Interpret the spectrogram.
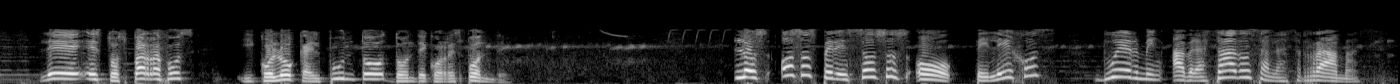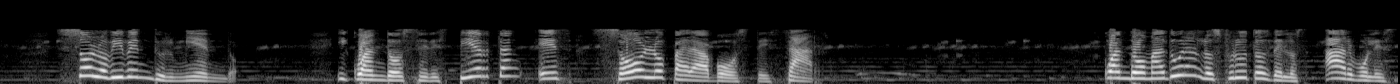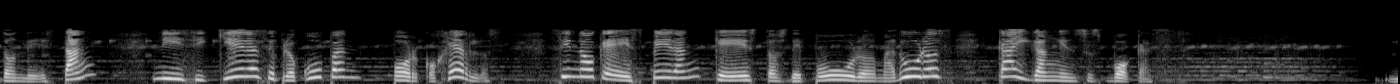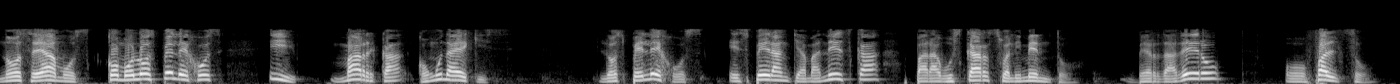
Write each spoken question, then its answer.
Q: Los pelejos esperan que amanezca para buscar su alimento, verdadero o falso.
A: falso.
